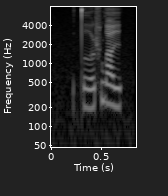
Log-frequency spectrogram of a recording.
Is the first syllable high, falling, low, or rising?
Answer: rising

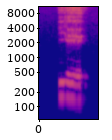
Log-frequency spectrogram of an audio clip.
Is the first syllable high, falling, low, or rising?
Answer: low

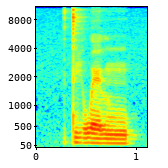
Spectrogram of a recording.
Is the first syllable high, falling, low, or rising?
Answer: high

